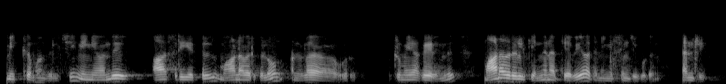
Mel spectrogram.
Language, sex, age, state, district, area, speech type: Tamil, male, 18-30, Tamil Nadu, Salem, rural, conversation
